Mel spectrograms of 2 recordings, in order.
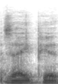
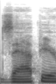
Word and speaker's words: Zapier: I heard Zapier makes you happier, so I don't know if I'm pronouncing it wrong, because I thought it was a zap, like an app, but maybe it is Zapier.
